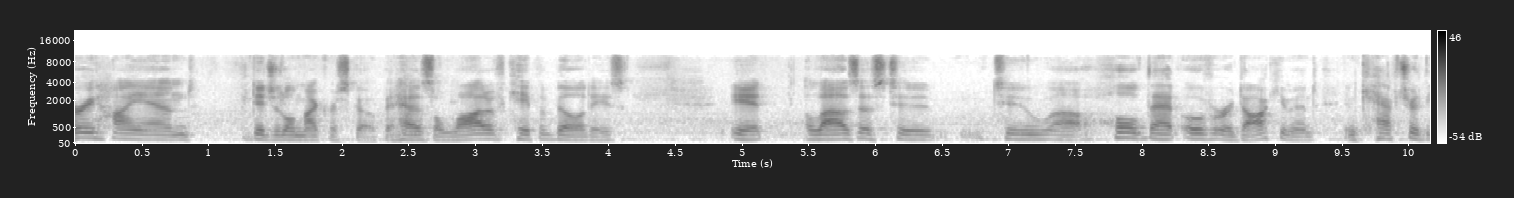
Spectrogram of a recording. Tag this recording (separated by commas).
Speech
